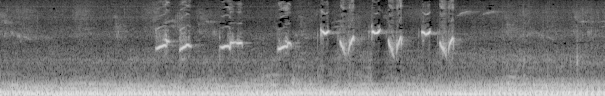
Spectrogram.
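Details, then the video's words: A forest greater green leafbird sings a few rising whistled notes that give way to repeated high clicks paired with swooping V-shaped whistles, backed by continuous low drone. "Masteran Cucak Ijo asli hutan"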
